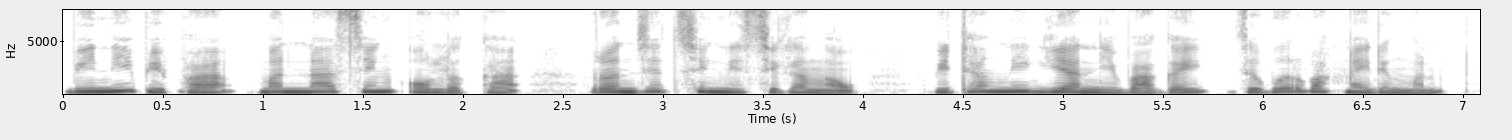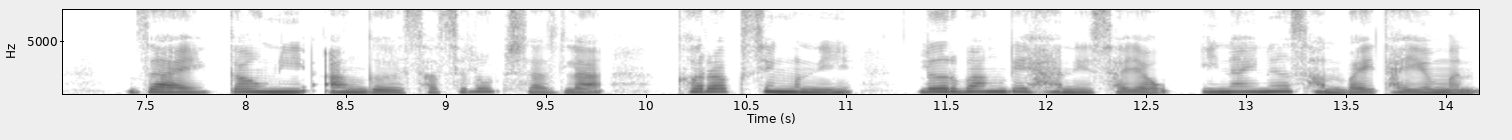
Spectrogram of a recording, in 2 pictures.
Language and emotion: Bodo, neutral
